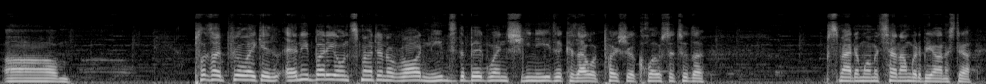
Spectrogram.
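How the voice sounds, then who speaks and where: Guy streaming a game, kinda high voice, rambles and cusses, speech impediment, bit of music under him. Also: a little fast, a little mellow. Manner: swearing, rambling, opinionated. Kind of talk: casual live stream commentary while gaming.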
